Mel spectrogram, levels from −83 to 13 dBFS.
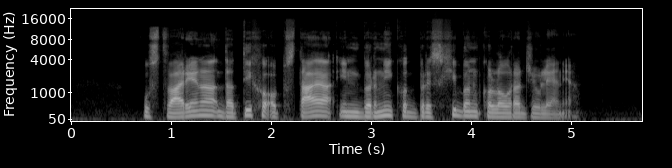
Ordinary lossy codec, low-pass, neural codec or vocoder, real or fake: Opus, 24 kbps; 19.8 kHz; none; real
